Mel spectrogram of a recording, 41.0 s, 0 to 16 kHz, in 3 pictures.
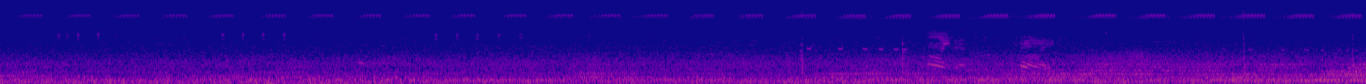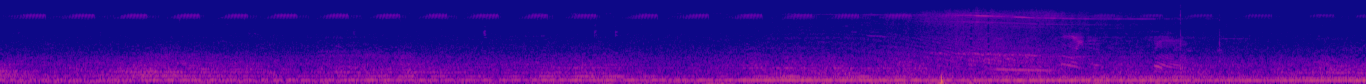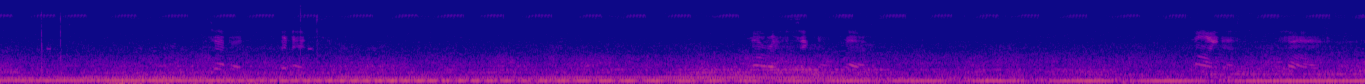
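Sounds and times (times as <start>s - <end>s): model plane motor and propeller drone: 0.0s - 40.9s.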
